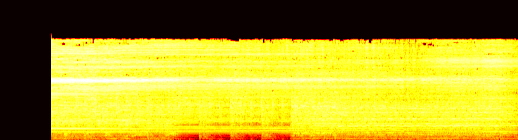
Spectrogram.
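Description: Electric tattoo machine buzzing steadily as its needle works into skin, starting abruptly about a second in.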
